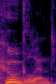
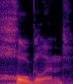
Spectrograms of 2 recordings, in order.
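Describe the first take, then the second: First: The first vowel is an OO sound. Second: The first vowel is a long O. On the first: The speaker calls it wrong. "It's not Hoogland" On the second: The speaker calls it right. "Long O"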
